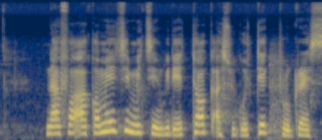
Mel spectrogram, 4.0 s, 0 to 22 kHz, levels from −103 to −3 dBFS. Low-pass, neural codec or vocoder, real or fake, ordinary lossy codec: none; none; real; none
